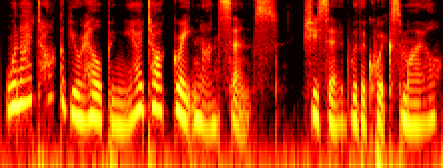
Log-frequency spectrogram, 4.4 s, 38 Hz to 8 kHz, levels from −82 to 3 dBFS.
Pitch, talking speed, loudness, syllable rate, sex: 195 Hz, 230 wpm, -20 LUFS, 5.2 syllables/s, female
